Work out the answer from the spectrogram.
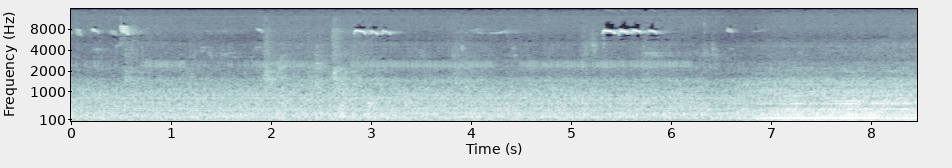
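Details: A few long-tailed tits, about four dropping into a garden from a passing flock of some thirteen with tits in autumn 2020, give thin, very high 'si-si-si' notes in short bursts over low traffic rumble that swells toward the end.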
